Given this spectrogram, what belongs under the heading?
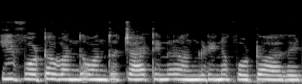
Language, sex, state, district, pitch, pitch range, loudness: Kannada, male, Karnataka, Bangalore, 225 Hz, 220-235 Hz, -10 LUFS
